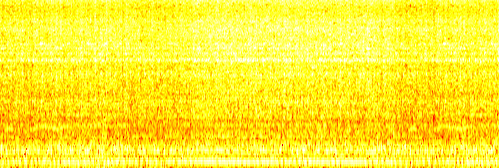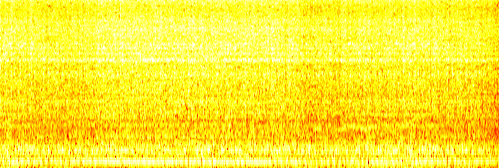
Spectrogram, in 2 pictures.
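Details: Ford Crown Victoria at steady, even idle with a low hum; no squeal or chirp from the serpentine belt, accessory drive quiet and healthy.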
